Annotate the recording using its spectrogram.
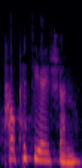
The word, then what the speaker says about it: propitiation: And I think both the Catholic and the Pauline Epistle today, there's a very important word that illustrates this concept, and everyone always mispronounces it. It's called propitiation. Propitiation.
